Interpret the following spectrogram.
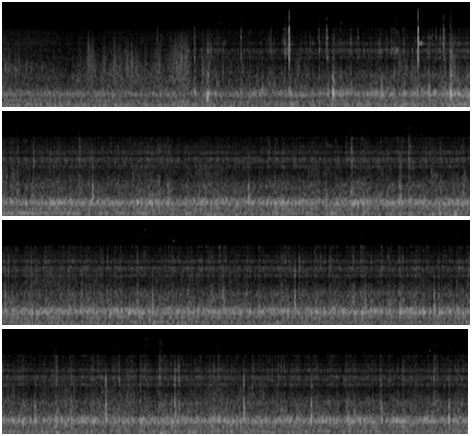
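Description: Steady road and wind noise of a bicycle ride picked up by a bike-mounted camera, with a few sharp clicks and rattles, most of them in the first few seconds. A low engine hum from traffic ahead fades out about five seconds in.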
